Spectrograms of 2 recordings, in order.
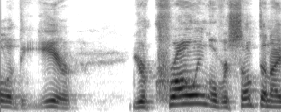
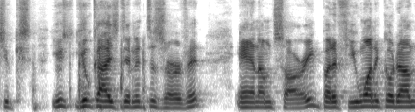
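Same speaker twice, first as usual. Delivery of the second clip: usual speaking voice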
